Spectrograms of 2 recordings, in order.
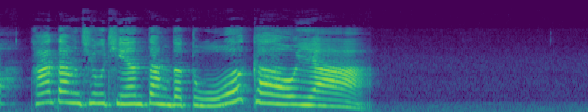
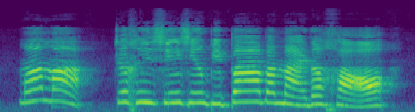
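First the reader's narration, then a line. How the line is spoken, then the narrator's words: Excited exclamation. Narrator (Chinese): 小凤梨又叫了起来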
